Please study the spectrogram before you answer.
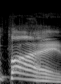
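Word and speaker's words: Fiennes: and i was like no yes ray fines and he's the number one actor in that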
